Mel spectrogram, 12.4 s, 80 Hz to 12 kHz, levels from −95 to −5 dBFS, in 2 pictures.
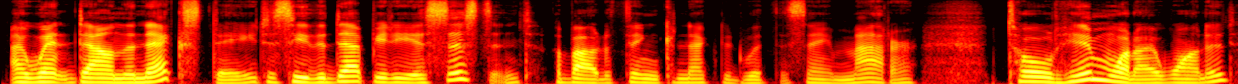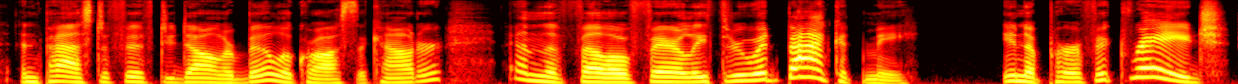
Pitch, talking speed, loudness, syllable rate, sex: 180 Hz, 225 wpm, -22 LUFS, 4.9 syllables/s, female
